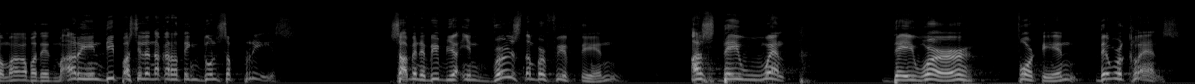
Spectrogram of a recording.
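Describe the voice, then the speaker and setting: A male pastor preaching a sermon, mixing Tagalog with English scripture quotes and rising to shouts. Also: very high voice, gravelly, in a large hall. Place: church sanctuary.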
